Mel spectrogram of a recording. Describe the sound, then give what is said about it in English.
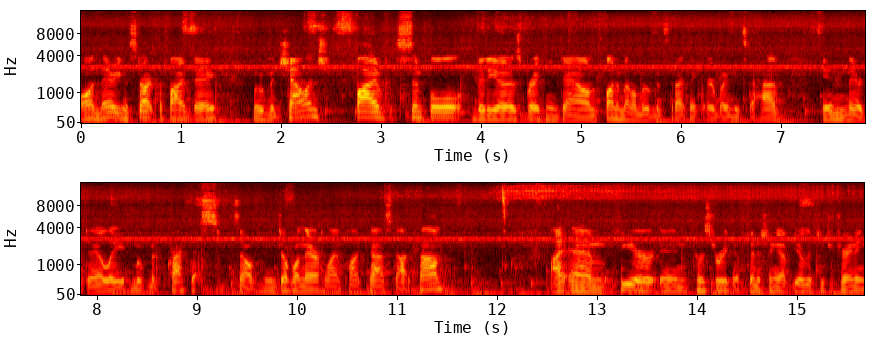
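A steady, high-pitched drone of very loud cicadas buzzing in a jungle runs continuously in the background while a man talks over it in the foreground, recorded from inside a small jungle hut. “You can hear the cicadas in the background, perhaps.”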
